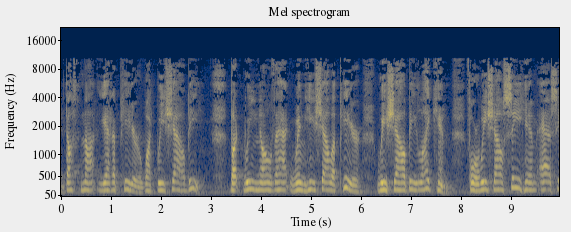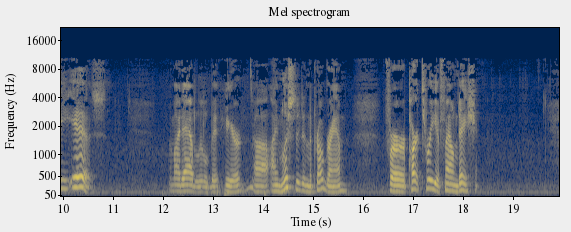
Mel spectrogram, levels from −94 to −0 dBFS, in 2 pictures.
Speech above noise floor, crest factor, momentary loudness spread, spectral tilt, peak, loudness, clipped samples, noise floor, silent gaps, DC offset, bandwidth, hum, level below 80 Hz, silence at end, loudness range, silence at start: 29 dB; 22 dB; 13 LU; -4 dB/octave; -2 dBFS; -24 LUFS; under 0.1%; -53 dBFS; none; under 0.1%; 10.5 kHz; none; -66 dBFS; 0 s; 4 LU; 0 s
